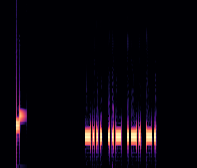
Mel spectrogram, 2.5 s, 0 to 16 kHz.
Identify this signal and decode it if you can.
Morse code, heard as a keyed tone, about 53 wpm, 700 Hz. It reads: BURN
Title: Sentences from Top 1300 Words - New Word Drill - 50wpm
